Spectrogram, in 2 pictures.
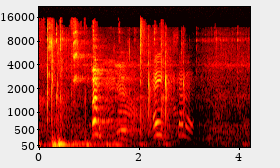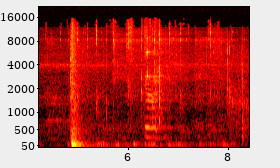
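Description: Table tennis play: sharp knocks of the ball on bats and table with a heavy thump about half a second in, then a player's shout. After a short break, a single loud thump comes about five seconds in, as the next point starts, followed by a few more ball knocks and voices.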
